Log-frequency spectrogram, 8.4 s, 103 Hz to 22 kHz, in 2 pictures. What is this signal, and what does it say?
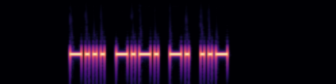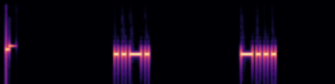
Morse code, heard as a keyed tone, about 25 wpm, spaced as for 15 wpm, 690 Hz. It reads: BCNU FB
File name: Top 90 QSO Elements - 8x Character Spacing - 25wpm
